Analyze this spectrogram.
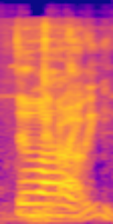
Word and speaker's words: Diwali: Wait, so how do you pronounce that holiday? The other one again? Oh, Diwali.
